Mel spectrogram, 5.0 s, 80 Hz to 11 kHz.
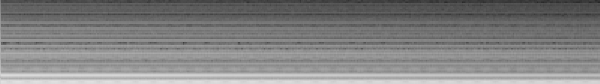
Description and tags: Superness 9,0.5,0.5,2 n=3 real
Crude pianolike sound with Superness object
synthetic, superformula, piano, additive, synthesis, harmonics, superellipse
